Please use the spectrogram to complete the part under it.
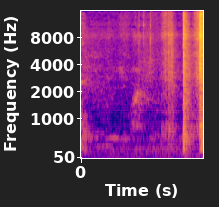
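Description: Cauliflower dropped into hot oil in a kadai while cooking posto with peas and potatoes, giving two sharp sizzling bursts near the end after a quiet stretch.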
